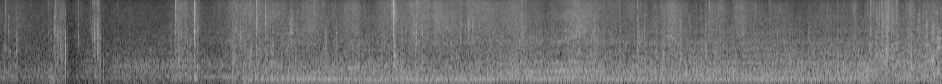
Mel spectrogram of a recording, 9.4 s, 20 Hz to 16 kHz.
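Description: A Ford Granada V6 engine turns over after a couple of seconds of rustling, then settles into a steady, close, low humming idle that runs uninterrupted to the end.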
